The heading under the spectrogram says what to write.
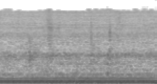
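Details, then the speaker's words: Old heavy CRT TV, older than its owner, hums constantly: a steady, coarse electrical buzz at a fixed low pitch that never changes, judged not normal, source not identified. "so I did it but it constantly makes this buzzing noise which I hated this before do you hear that is that normal that is not normal this is making me"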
